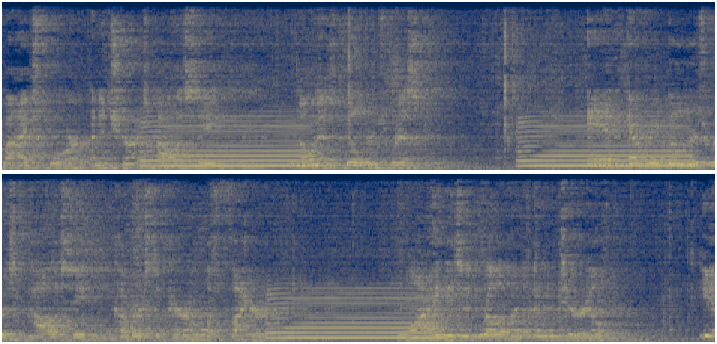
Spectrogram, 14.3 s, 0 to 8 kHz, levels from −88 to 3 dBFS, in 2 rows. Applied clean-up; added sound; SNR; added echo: none; Wind instrument, woodwind instrument; 0 dB; reverberation time 1.6 s.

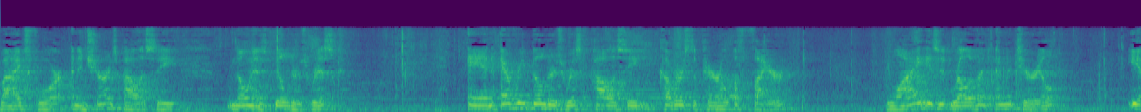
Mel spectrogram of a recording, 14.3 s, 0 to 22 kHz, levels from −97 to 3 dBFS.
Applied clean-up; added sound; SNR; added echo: none; none; none; none.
